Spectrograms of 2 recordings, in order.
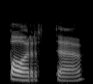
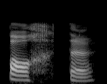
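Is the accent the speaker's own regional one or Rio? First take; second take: regional; Rio. First: It is said in the speaker's regional accent. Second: It is said in a Rio de Janeiro accent.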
